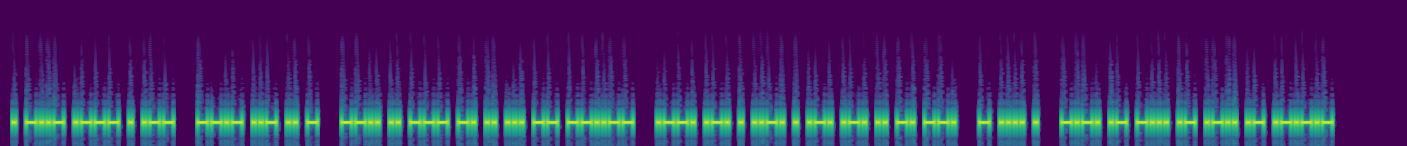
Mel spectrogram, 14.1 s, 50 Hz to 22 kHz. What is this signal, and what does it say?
Morse code, heard as a keyed tone, about 36 wpm, 700 Hz. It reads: EXJEW QUIT ZIONISM, PREFERRING THE CABALA.
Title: Pangram Challenge v2 - 35wpm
